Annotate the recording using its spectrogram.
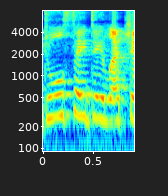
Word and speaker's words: dulce de leche: That is how you say dulce de leche, is dulce de leche.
